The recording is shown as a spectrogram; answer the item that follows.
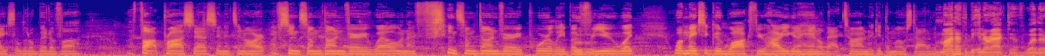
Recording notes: This episode was originally recorded at the New York State High School Football Coaches Association Clinic.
